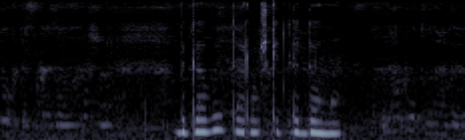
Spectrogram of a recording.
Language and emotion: Russian, neutral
